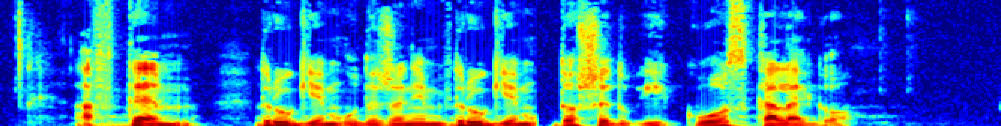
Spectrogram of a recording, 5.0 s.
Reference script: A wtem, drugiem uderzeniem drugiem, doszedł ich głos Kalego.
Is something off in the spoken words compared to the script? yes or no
no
